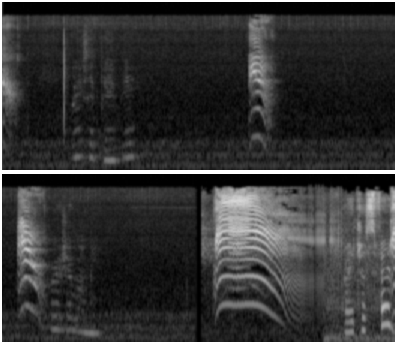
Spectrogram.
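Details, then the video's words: Kittens giving short high meows spaced a few seconds apart, then a loud, long wavering cry near the end, over a quiet background. "the kittens saying meow are so cute"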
